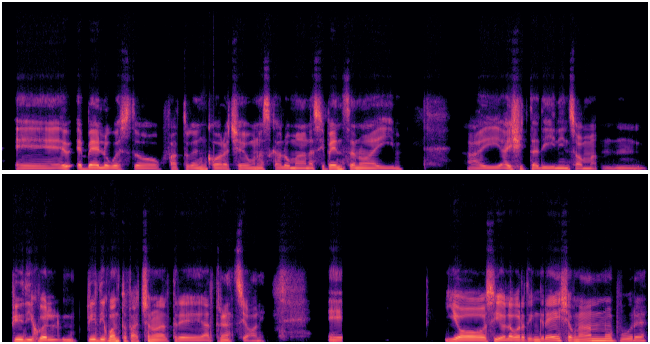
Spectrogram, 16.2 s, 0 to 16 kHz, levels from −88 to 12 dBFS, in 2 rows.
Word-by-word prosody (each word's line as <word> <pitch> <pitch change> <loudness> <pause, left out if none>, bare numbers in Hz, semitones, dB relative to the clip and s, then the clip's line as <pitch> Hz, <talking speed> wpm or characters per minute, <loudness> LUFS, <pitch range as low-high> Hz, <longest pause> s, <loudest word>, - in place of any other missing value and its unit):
è 110 0 -3
è 130 - +2
bello 125 -3 +4
questo 110 -1 -3
fatto 120 0 -9
che 115 - -5
ancora 115 0 -4
c'è 120 +2 +1
una 115 0 -5
scala 120 0 -1
umana. 110 -1 -3
Si - - +2
pensano 125 -2 +1
ai 105 -1 -6 0.9
ai 110 -1 -6
ai 115 +1 0
cittadini, 110 -3 0
insomma, 95 -3 -2
mhmm, - - -18 0.3
mhmm, 190 +2 -13
più 140 -1 +4
di 130 -1 +2
quel 125 -1 +4
mhmm, 130 -2 -5 0.2
più 145 0 +3
di 145 -1 +2
quanto 135 +1 +3
facciano 125 +1 +2
le 120 - +1
altre 115 -1 -3
altre 110 -2 -4
nazioni - - -1 0.8
e 120 -1 -2 1.3
Io 120 -5 +5
sì, 120 0 +5
ho - - +3
lavorato 120 +2 +1
in 125 0 -3
Grecia 170 +6 +2
1 140 - -2
anno 175 +3 +1
pure 170 +2 -6
120 Hz, 155 wpm, -21 LUFS, 110-130 Hz, 1.3 s, Io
